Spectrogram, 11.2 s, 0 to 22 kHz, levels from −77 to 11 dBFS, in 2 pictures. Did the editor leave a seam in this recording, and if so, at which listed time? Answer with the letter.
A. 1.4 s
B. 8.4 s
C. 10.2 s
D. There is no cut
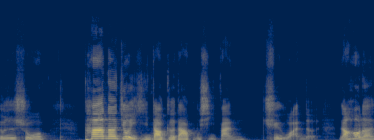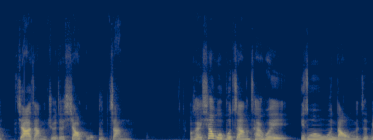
C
